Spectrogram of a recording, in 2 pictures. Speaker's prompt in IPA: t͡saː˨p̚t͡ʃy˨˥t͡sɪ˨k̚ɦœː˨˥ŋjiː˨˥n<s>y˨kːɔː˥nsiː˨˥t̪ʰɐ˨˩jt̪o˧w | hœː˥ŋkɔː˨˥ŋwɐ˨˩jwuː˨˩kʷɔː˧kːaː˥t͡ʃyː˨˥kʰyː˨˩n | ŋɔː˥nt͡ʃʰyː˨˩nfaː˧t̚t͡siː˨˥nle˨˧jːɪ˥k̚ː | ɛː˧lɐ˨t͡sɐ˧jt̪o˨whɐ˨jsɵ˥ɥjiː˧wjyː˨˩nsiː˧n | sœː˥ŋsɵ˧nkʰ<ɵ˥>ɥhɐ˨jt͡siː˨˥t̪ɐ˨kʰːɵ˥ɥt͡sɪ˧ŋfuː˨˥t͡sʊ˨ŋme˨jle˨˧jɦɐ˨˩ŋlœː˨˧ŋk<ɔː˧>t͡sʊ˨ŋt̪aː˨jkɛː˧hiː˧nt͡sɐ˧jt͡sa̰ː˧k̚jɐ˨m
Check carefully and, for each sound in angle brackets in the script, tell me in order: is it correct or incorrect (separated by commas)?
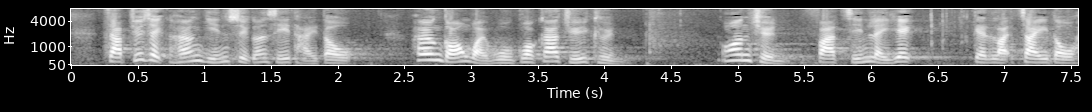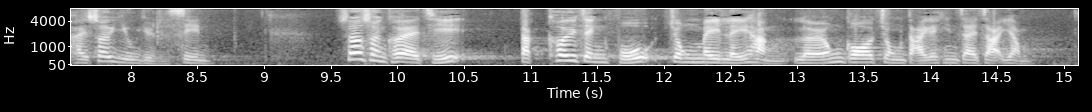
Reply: correct, incorrect, correct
